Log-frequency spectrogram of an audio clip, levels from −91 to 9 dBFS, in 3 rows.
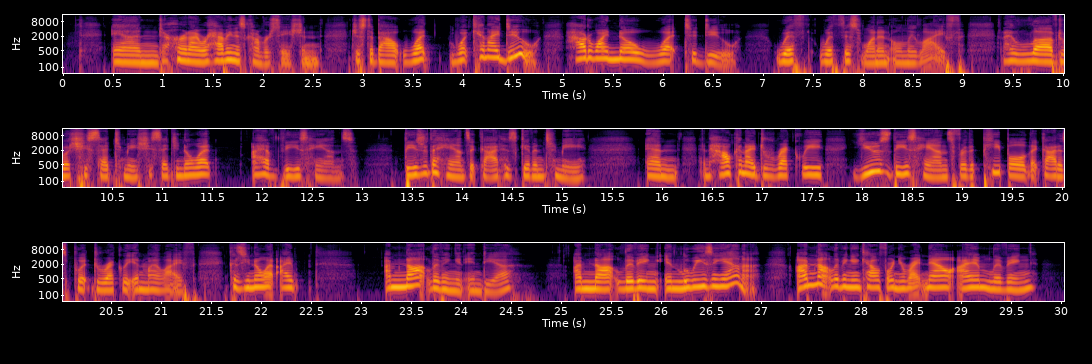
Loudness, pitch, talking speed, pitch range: -18 LUFS, 185 Hz, 200 wpm, 165-210 Hz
